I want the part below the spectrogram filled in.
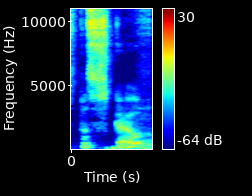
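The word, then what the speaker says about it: Biscotte: uh for biscope Yarns it's spelled biscotti but this because they're French it's biscoat and biscoat was the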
